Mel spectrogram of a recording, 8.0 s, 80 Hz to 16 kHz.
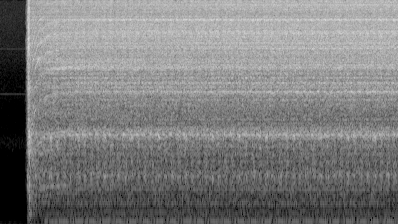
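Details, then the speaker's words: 2002 Rover 75 / MG ZT engine cranked by the starter with spark plugs removed and fuel pump fuse pulled: even, quick spin with no compression pulses, knocks or scrapes; cranking sounds normal. "H at least I couldn't sense anything out of the ordinary"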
